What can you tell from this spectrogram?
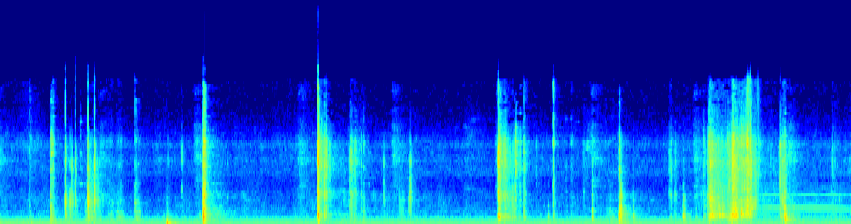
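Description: Hands handling a brass carriage clock movement and small tools on a workbench: scattered sharp metallic clicks, taps and knocks, with a quick cluster of rattling clicks about seven seconds in. A steady low hum runs underneath.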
